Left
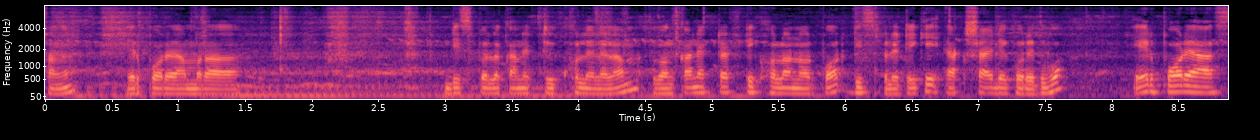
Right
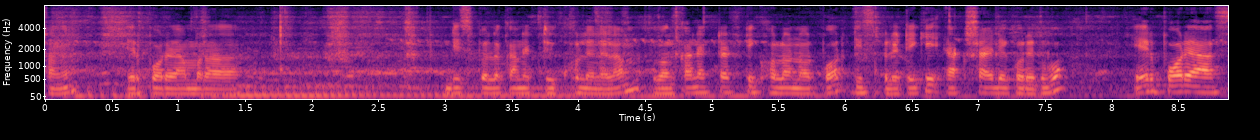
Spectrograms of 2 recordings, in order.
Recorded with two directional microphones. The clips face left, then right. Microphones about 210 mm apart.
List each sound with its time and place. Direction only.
0.8 s speech: 45° left (ahead or behind)
3.1 s speech: 45° left (ahead or behind)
